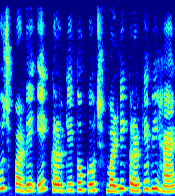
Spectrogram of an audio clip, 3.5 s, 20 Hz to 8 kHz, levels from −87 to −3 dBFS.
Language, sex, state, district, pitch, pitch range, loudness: Hindi, female, Bihar, Vaishali, 260 Hz, 245-315 Hz, -22 LUFS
